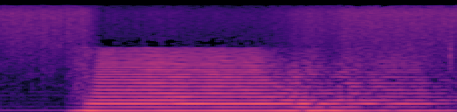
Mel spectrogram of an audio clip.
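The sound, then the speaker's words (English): A deep, steady ship horn blast sounds out after a short low rumble, holding one loud, rich note with strong harmonics for about two seconds before easing off slightly. “Wait, let me get my boat.”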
